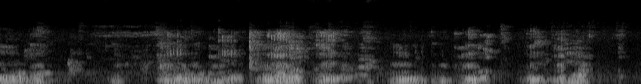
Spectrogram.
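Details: Farm pigs making low, rhythmic grunts and snuffles, short throaty pulses about every half second, with some harsher higher squeaks mixed in.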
